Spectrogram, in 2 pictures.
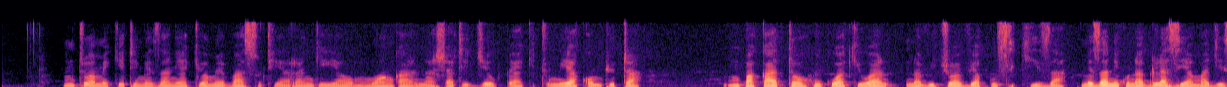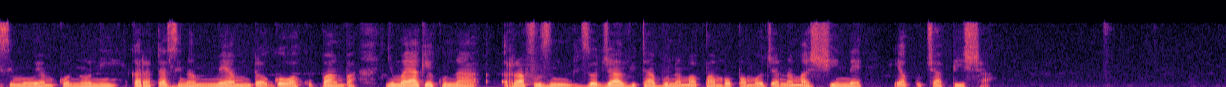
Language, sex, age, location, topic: Swahili, female, 18-24, Nairobi, education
